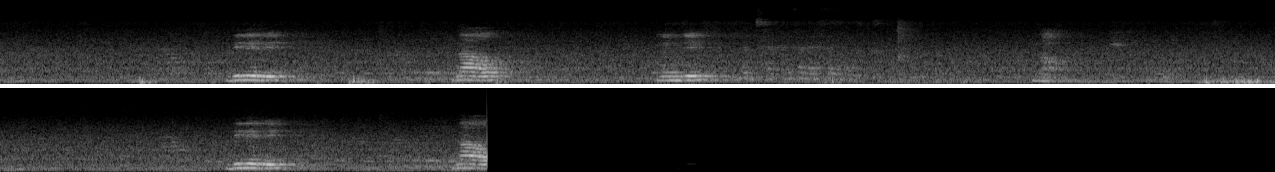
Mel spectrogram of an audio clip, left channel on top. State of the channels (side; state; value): right; drops out; at 4.9 s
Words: दिलेले नाव म्हणजे नाव.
